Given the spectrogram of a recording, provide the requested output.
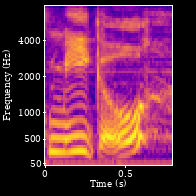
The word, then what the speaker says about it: Mego: these figures in response to an overwhelming demand mego nego pronounced meagle corp was started by his father david abrams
